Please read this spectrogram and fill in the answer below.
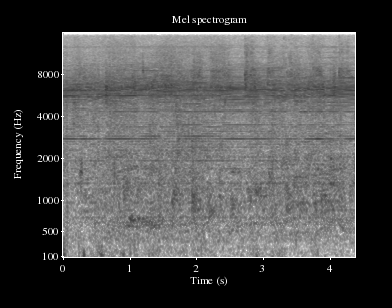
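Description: Steady electric hum of a stall fan, with faint rubbing of a hand over a horse's coat and a few soft low thumps near the start.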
